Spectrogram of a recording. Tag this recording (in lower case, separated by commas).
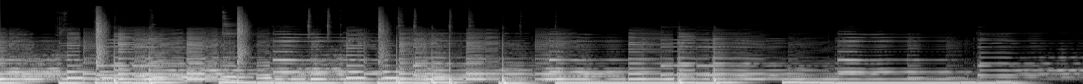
aircraft, music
